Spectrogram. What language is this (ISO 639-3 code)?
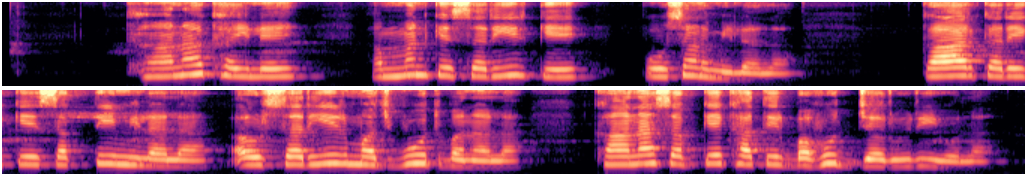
bho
